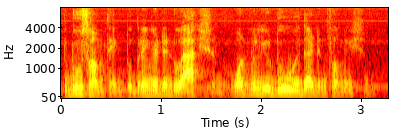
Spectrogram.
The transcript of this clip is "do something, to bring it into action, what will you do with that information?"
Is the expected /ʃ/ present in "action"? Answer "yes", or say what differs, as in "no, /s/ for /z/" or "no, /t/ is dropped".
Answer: yes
